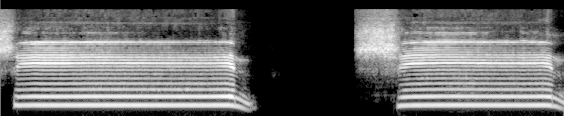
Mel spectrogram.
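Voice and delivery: শিন with a thick শি held long; heavy শ, drawn-out vowel; long shin. Shown as a demonstration. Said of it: "আমারটা ভালো করে মন দিয়ে শোনেন". (মোটা শ টেনে শিন)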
